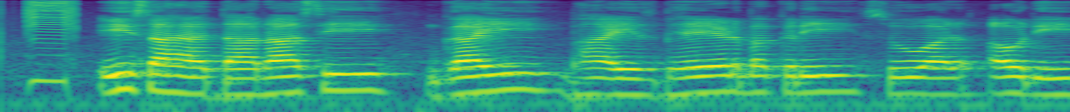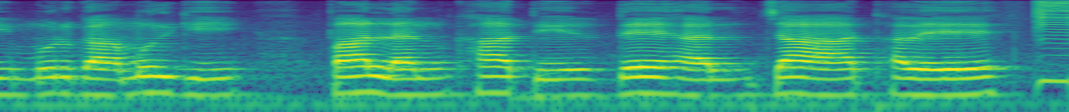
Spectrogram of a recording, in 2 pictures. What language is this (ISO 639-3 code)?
bho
